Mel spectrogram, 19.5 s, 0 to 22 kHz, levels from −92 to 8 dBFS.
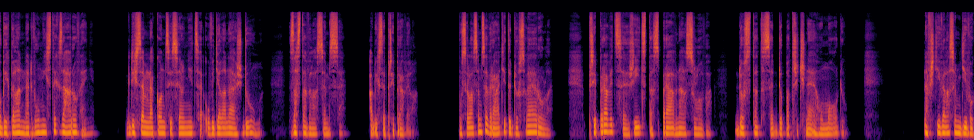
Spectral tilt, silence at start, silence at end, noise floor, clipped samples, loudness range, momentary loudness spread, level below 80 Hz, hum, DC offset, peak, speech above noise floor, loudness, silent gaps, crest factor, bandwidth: -4 dB/octave; 0 s; 0 s; -49 dBFS; under 0.1%; 3 LU; 12 LU; -60 dBFS; none; under 0.1%; -4 dBFS; 27 dB; -21 LUFS; 2.05-2.19 s, 7.06-7.24 s, 8.47-9.07 s, 11.22-11.36 s, 17.10-17.27 s, 17.81-18.21 s; 20 dB; 16.5 kHz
